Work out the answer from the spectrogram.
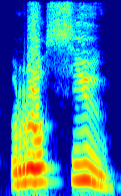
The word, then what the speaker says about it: reçu: Now, anywhere you see the C with cédille, with that C, cédille with A or O or U, you pronounce it with S. That's the soft S, the S. Now, you can see it in sa. On this sa, also, we also have a garçon. Garçon. And you can also see it with reçu. On the reçu.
